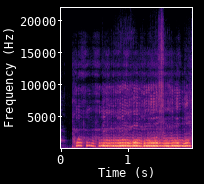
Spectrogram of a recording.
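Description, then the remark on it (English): A voice imitates the movie sound effect of piranhas swimming, making two quick gurgling bursts and then a sustained, warbling, throaty gargle for about a second and a half, fairly loud, with no words. “that's one of the one of our favorite things about this movie is the fact that when the piranhas are swimming, that's like, the sound effect.”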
